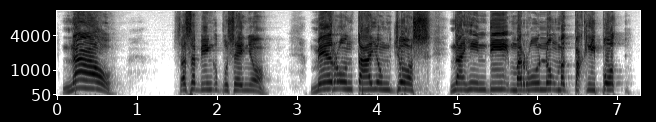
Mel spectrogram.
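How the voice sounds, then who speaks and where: A male pastor preaching a sermon, switching between Tagalog and English. He swings from loud, emphatic lines to hushed, low ones and poses rhetorical questions. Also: slow pace, clean tone.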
